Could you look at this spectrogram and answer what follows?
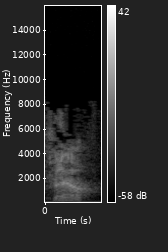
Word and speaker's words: Finau: Finau.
